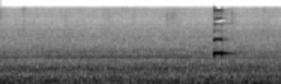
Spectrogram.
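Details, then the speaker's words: MRU handheld gas analyzer, recently serviced unit, leak-proof test with intake looped to the pressure sensor: steady low pump hum pulling against the blocked intake, one short beep; good vacuum, seals fine. "so it looks like this leak proof test can hear the pump pulling against the GAC you"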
